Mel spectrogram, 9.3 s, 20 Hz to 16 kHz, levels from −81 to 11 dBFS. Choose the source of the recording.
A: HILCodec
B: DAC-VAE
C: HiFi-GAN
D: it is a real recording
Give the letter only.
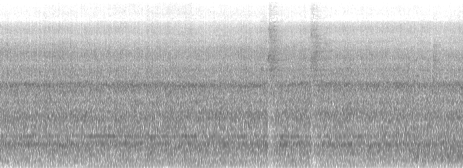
D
